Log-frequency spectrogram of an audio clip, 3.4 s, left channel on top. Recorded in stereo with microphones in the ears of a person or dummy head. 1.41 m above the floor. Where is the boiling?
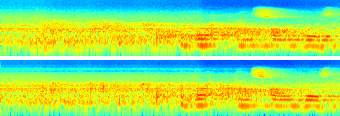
45° right (ahead or behind), 1.4 m.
